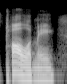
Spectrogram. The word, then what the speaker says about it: Ptolemy: another one is named Ptolemy which actually starts with a p and a t but you don't pronounce the P it's it's Ptolemy and his dynasty is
